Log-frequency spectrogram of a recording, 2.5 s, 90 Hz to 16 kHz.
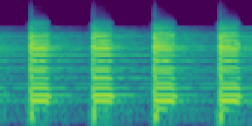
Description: DD_TeleChop_95-Amin.wav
